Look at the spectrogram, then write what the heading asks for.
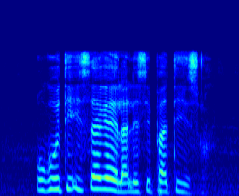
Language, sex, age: South Ndebele, male, 29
